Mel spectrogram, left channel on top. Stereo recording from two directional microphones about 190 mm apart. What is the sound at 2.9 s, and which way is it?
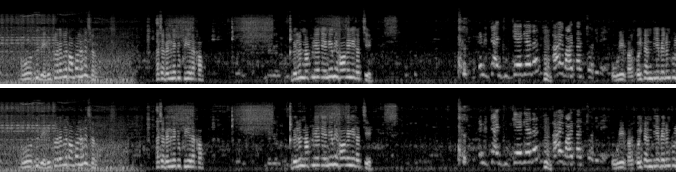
Speech, 5° left (ahead or behind).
